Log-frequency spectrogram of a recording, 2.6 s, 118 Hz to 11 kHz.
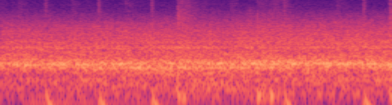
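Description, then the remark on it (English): A large stadium crowd at a football match roars continuously in a dense, loud wash of cheering as St Kilda's Milne kicks his 10th goal of the game, with rhythmic low thumps pulsing underneath throughout, no single voice standing out. “Listen to the crowd.”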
